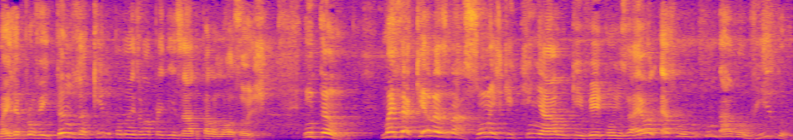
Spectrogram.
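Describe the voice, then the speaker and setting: Amid noticeable background noise and audible room echo, a man speaks at a high pitch with very wide pitch swings. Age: 60s. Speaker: pastor. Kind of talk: sermon. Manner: halting.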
